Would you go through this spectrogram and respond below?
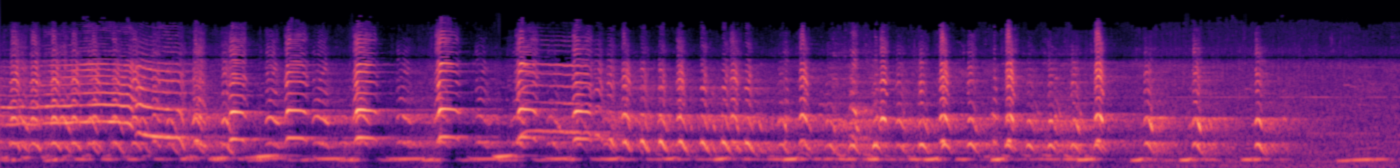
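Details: Siamangs calling at Riverbanks Zoo in Columbia, South Carolina: a fast series of rising whoops that slide downward and speed into quick staccato barks, over a deep resonant booming note, several animals joining together.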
